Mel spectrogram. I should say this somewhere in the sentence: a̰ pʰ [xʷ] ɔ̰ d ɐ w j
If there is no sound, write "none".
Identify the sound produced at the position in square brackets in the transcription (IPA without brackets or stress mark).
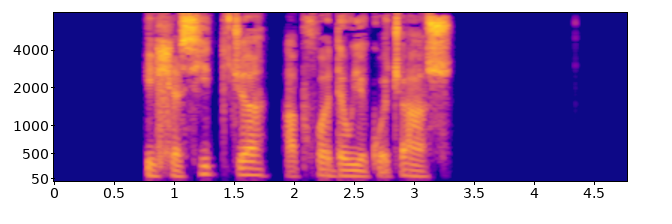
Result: χʷ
